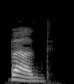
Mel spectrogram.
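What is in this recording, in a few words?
"bugged", British English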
